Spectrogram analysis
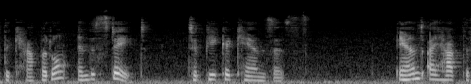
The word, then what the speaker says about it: Topeka: For example, if you tell any American that you have friends in Topeka, Kansas, they're going to look at you and ask, what country is that in? What continent is that on? But if you move the stress to the correct place and try again, tell the Americans that you have friends in Topeka, Kansas, now they'll understand.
